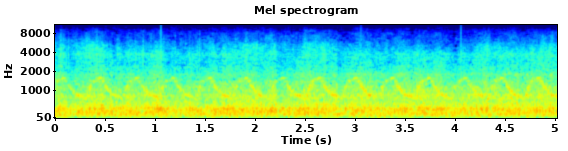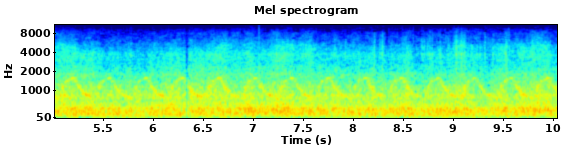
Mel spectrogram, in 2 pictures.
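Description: Police cruiser's electronic siren in a fast yelp, a rapid rise-and-fall wail repeating several times a second. It is heard from inside the car at highway speed, over steady road and engine noise.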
